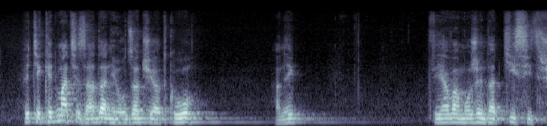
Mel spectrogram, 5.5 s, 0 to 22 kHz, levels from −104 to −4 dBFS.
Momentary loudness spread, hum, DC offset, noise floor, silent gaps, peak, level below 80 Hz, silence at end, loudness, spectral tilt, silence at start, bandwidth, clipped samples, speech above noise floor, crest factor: 12 LU; none; under 0.1%; -70 dBFS; none; -6 dBFS; -72 dBFS; 0 s; -25 LUFS; -6 dB/octave; 0.25 s; 15 kHz; under 0.1%; 45 dB; 20 dB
